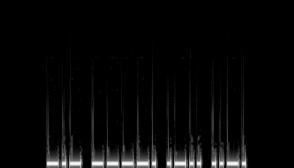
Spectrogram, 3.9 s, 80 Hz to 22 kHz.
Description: Morse code, heard as a keyed tone, about 25 wpm, 700 Hz. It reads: K9LF
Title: Speed Racing - USA 1x2 Call Signs 20wpm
